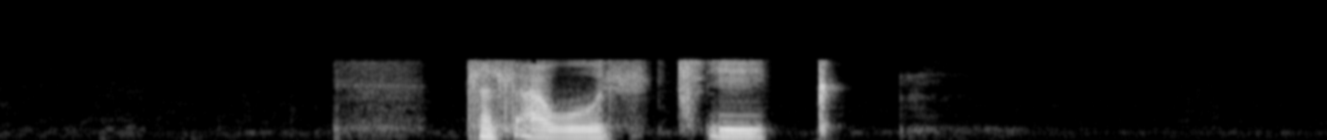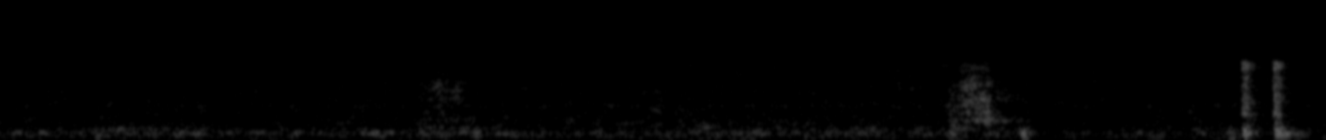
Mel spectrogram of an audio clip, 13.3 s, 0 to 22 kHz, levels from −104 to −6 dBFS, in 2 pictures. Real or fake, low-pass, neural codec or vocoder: real; 3.6 kHz; none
